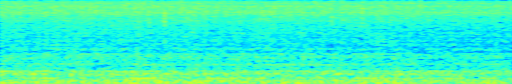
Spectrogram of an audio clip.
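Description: A car drives along a country road through sunflower fields, giving off a steady, low rumble of engine and tyre noise with no break.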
